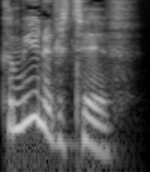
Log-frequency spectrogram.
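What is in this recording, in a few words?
"communicative", British English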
